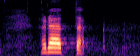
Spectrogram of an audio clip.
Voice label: 1 everything 2 all every, San Lucas Quiaviní Zapotec; rata; todo, cada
